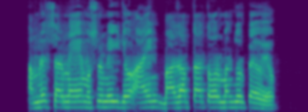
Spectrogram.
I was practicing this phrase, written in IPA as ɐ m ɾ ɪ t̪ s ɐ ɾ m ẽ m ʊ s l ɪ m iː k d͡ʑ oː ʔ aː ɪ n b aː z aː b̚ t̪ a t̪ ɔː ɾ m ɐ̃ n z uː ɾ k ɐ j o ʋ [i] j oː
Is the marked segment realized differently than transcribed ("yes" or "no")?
no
